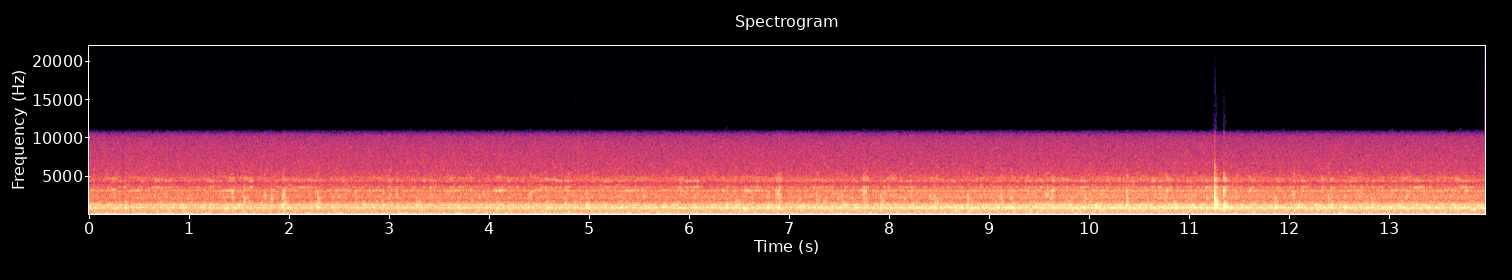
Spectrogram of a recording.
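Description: Steady rain picked up by an outdoor camera microphone: a dense hiss full of small ticks, with one sharper tick about eleven seconds in.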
